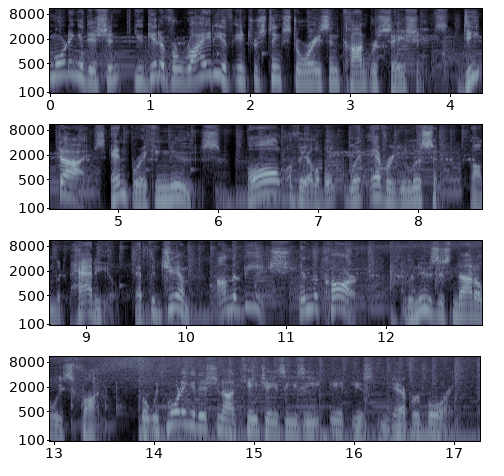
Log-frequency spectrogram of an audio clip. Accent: Midwest, United States; moved away; I grew up in the Midwest, spent a lot of time there

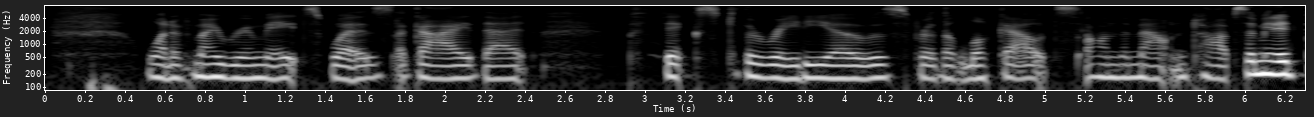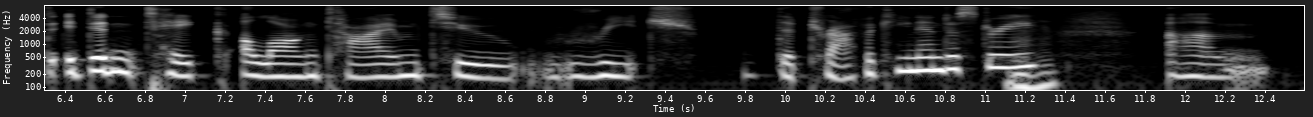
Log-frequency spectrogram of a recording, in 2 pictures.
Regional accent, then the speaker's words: Los Angeles, California, United States; I am from Los Angeles, which is by and large a city in which like everyone wants to be on camera, or a lot of people like to be on camera.

